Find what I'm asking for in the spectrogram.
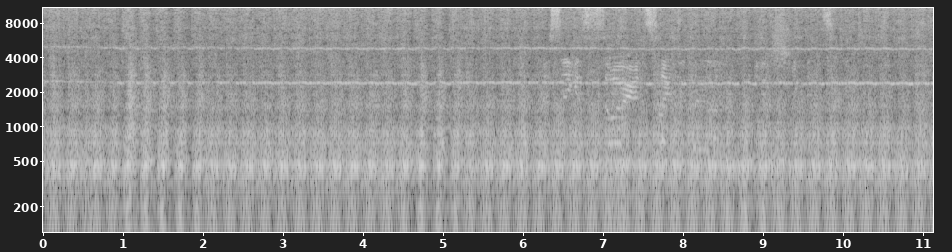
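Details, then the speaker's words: Mazda FD RX7 bridgeport rotary, Hypergear T51R single turbo conversion, first start: very loud, choppy idle with sharp raspy chatter about two pulses a second; massive exhaust leak at turbo exhaust housing, V-band clamp not seated properly. "So first of all, I'm going to quickly just take off the exhaust housing, because as you guys can see, we had a massive exhaust leak."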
